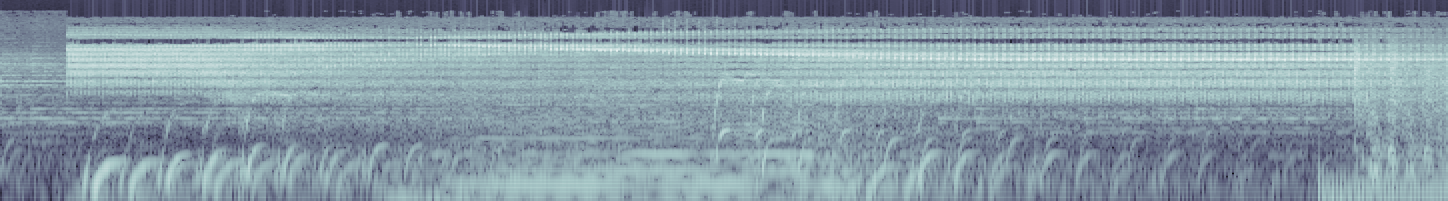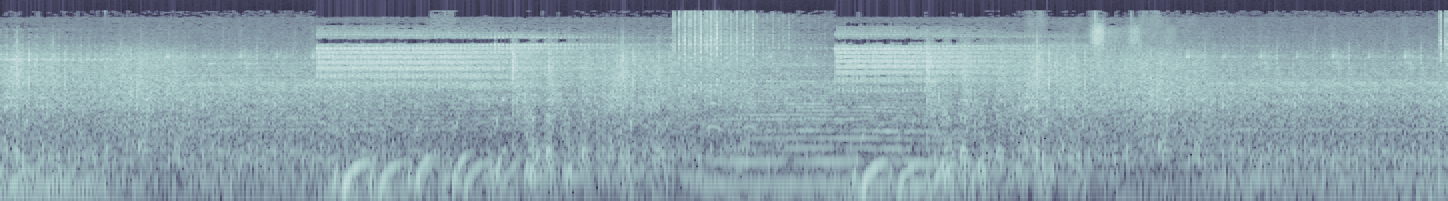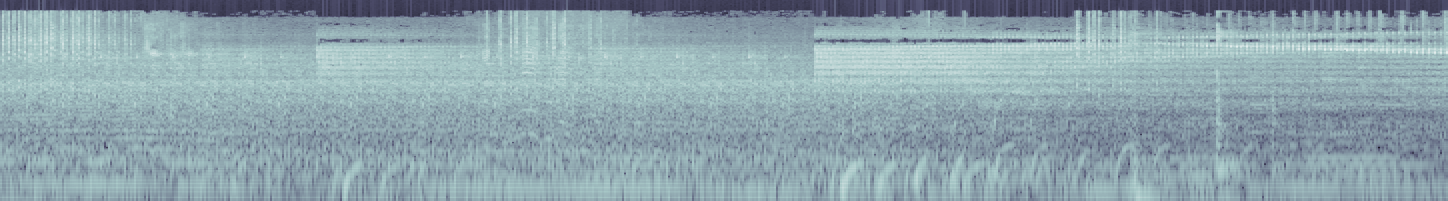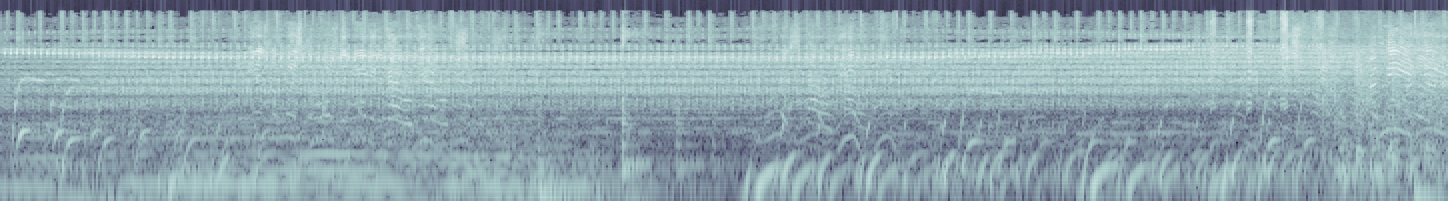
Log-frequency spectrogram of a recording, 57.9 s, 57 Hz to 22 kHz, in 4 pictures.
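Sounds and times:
low droning synth bass: 0.6s - 57.9s
high steady synth tones: 0.7s - 17.0s, 17.6s - 25.7s, 37.0s - 57.9s
hissy engine-like texture: 0.7s - 27.2s, 28.8s - 57.9s.

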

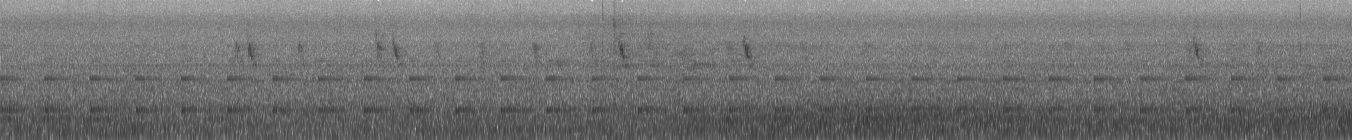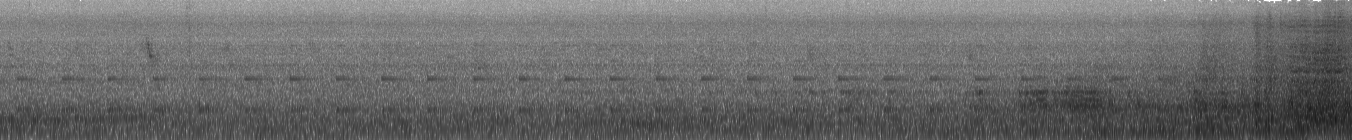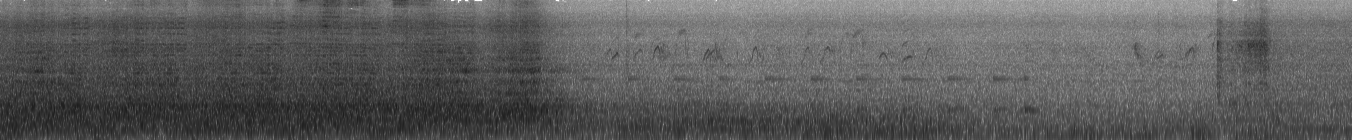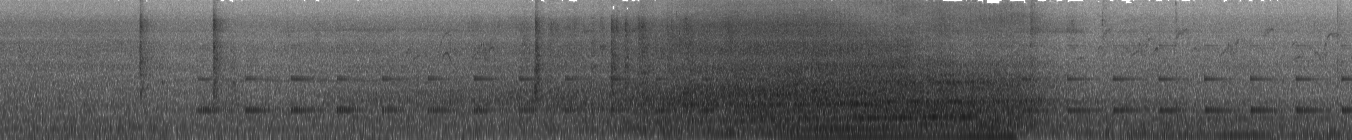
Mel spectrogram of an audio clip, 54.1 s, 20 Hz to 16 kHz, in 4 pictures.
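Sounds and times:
level crossing warning bell: 0.0s - 23.9s, 31.0s - 37.6s, 42.4s - 48.4s, 50.9s - 54.0s
electric train passing: 0.0s - 54.0s.

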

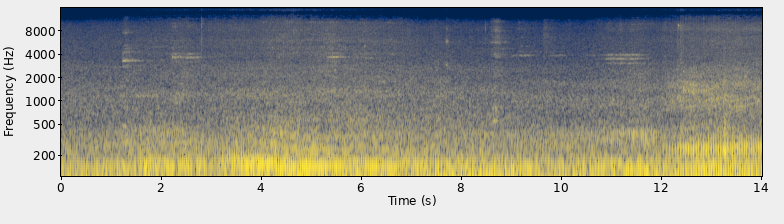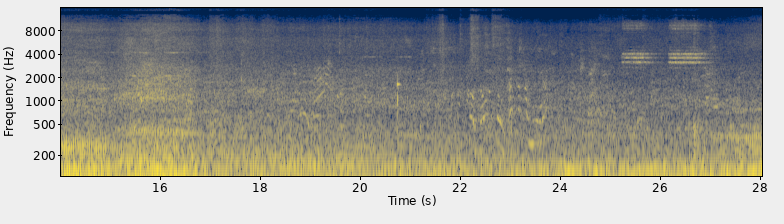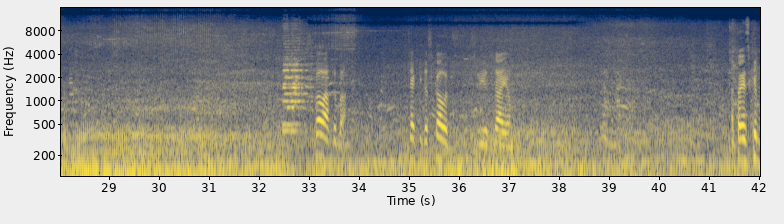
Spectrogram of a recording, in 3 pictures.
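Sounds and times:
scooters and cars passing: 0.0s - 42.0s.

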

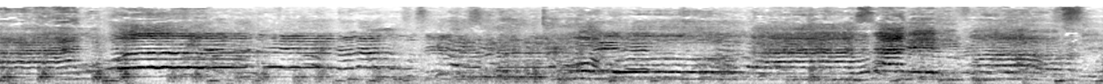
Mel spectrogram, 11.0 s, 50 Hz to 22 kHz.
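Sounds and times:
rapid percussion beat: 0.0s - 11.0s
women singing in unison: 0.0s - 11.0s.

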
